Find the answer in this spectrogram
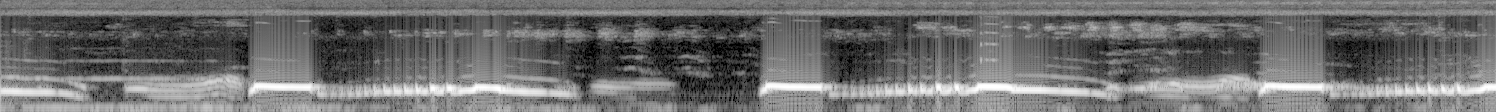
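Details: Barbary dove, known locally as puter, calling actively and sweetly: long rolling coos with tremulous, bubbling middle sections and short level notes, repeated in phrases several seconds apart, over a faint steady high whine.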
